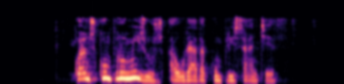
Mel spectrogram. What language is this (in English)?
Catalan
